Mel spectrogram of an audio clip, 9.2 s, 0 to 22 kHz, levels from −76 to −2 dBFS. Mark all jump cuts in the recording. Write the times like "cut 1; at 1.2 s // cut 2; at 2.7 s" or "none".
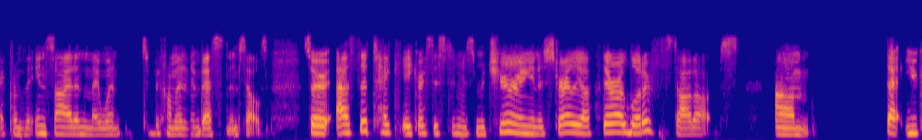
cut 1; at 6.0 s // cut 2; at 6.6 s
